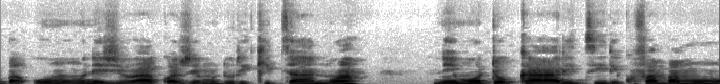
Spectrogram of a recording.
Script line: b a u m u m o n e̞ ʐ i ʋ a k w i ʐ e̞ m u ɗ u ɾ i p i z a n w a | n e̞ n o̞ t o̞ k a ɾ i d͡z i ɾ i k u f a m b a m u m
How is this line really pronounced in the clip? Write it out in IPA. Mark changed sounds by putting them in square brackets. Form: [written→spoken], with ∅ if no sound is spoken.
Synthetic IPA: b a u m u m [o→u] n e̞ ʐ i ʋ a k w [i→a] ʐ e̞ m u ɗ u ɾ i [p→k] i [z→d͡z] a n w a | n e̞ [n→m] o̞ t o̞ k a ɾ i d͡z i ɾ i k u f a m b a m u m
